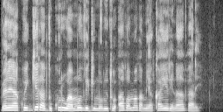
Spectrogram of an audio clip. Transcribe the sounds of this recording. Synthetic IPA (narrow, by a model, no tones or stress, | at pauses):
mbɛɾɛjakoiɡeɾaðukuɾuwamoðiɡimoɾutoʔaðwamaɣamiakaeɾenaðaɾe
